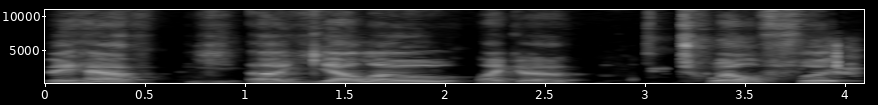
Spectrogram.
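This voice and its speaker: Swearing, ranting man, slightly high voice. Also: slow pace, fairly bright tone, a little hiss or hum, rough recording. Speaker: co-host of a live variety show. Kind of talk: casual profane chat.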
